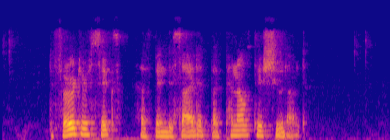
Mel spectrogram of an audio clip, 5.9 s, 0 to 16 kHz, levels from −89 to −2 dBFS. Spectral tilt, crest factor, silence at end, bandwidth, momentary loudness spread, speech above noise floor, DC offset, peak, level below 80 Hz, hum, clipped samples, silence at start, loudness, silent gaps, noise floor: -7 dB/octave; 22 dB; 1.3 s; 7.4 kHz; 18 LU; 43 dB; under 0.1%; -4 dBFS; -50 dBFS; none; under 0.1%; 0.75 s; -24 LUFS; none; -66 dBFS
